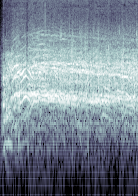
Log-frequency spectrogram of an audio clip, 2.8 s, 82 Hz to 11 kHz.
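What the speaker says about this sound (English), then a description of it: "let's give her a big round of applause" A large audience applauds for Mary Kay, chairman of the board of Mary Kay Cosmetics, in 1977, the clapping a steady, even wash with cheering and a sustained tonal hum underneath.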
